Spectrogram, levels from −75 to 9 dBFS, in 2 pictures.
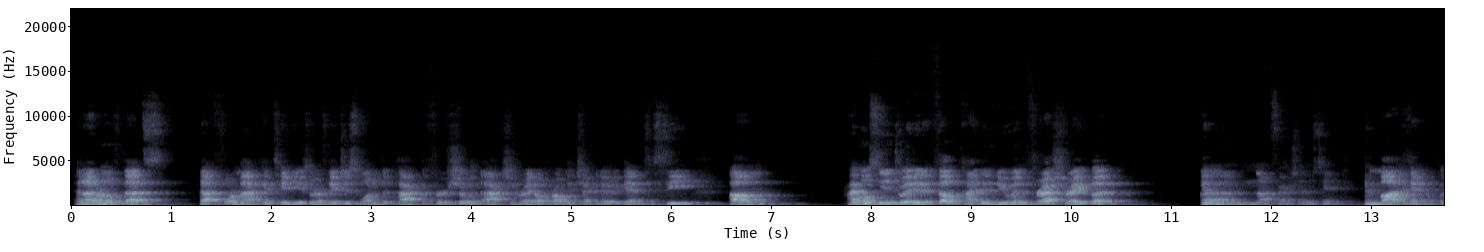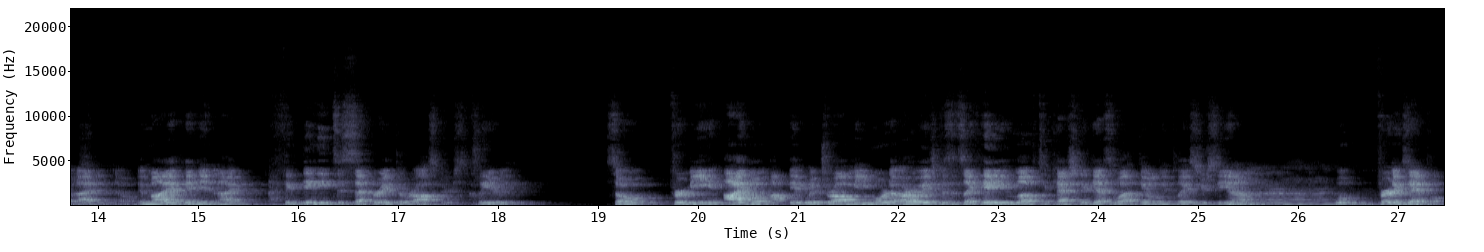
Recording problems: off-mic speech; far
room echo; noticeable; dies away in 0.7 s

